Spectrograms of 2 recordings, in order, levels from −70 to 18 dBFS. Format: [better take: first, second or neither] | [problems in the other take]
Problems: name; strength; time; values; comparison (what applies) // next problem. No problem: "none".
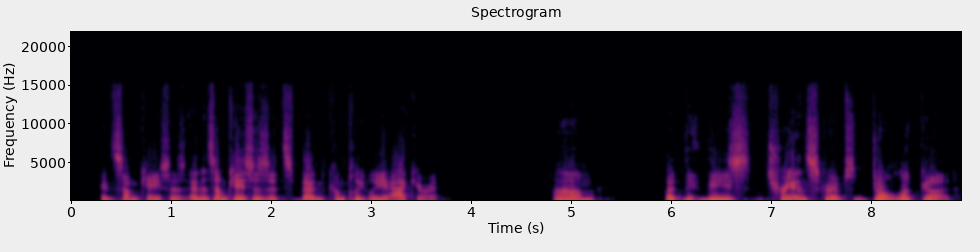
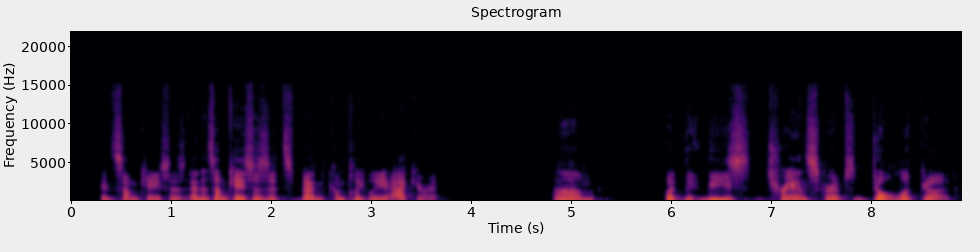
second | distortion; slight; 10 dB below the speech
